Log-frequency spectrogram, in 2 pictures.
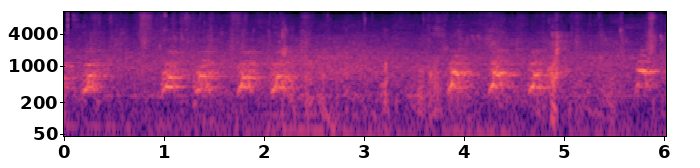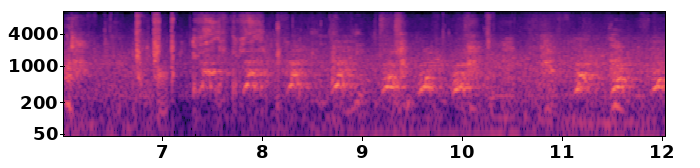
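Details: Young Pekingese puppies, 2.5 months old, out in the snow for the first time in Tallinn, Estonia, yipping steadily in short rhythmic bursts, with some sharp clicks and a quiet voice now and then.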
